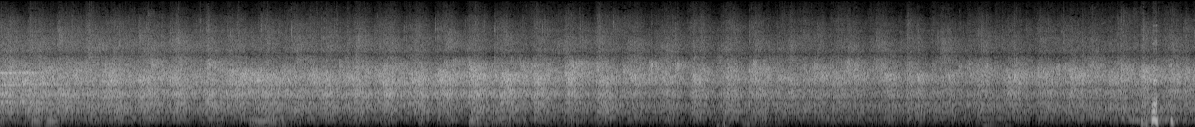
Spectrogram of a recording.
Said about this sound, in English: We're going to go to questions. But before we do, can I just get a huge round of applause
